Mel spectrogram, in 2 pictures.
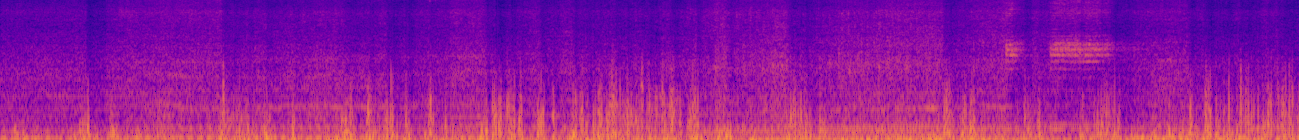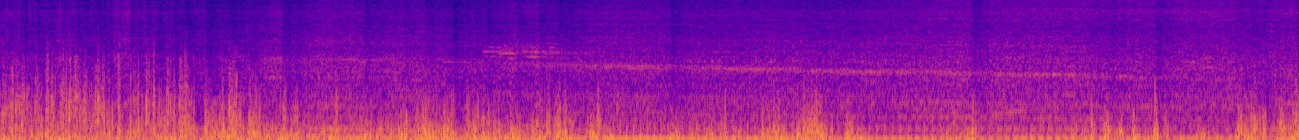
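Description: A two-wheeler's engine running while riding through a street, with a steady low rumble of wind on the microphone. A brief horn toot sounds about five seconds in.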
